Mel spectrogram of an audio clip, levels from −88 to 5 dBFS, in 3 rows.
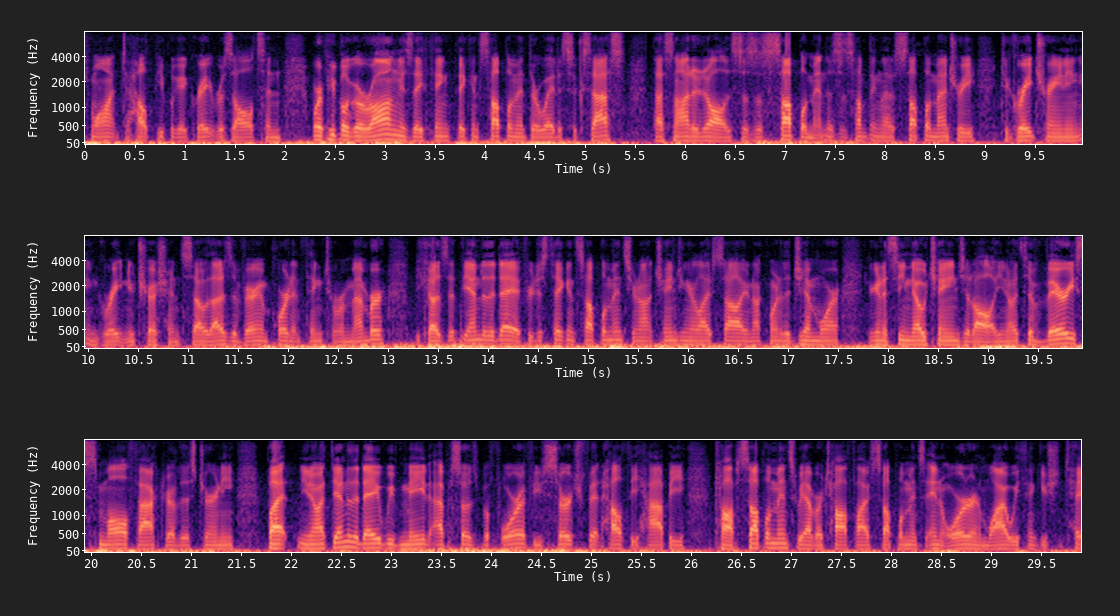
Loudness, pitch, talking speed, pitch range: -20 LUFS, 100 Hz, 260 wpm, 95-110 Hz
